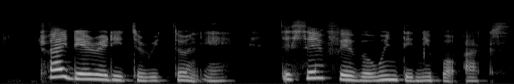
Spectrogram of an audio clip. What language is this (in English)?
Nigerian Pidgin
